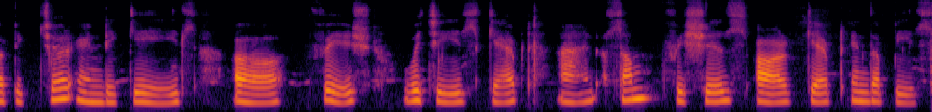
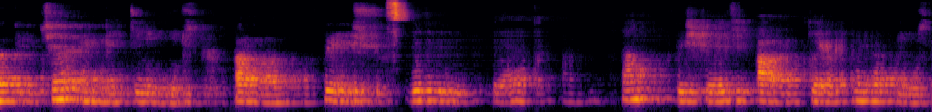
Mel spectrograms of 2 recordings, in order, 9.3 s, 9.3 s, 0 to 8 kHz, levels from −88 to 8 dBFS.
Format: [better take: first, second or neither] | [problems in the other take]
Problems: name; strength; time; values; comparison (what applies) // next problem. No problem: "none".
first | noise reduction (neural mask model DeepFilterNet 3)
